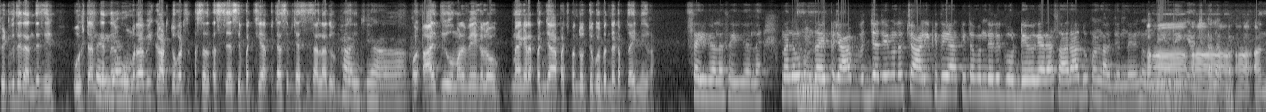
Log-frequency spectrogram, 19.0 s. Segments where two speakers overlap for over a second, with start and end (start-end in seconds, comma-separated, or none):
17.2-18.5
